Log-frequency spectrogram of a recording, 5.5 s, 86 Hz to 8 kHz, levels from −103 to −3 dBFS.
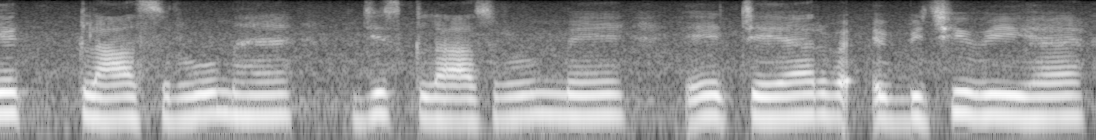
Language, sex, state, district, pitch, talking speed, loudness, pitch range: Hindi, female, Goa, North and South Goa, 185 Hz, 120 wpm, -14 LUFS, 175-190 Hz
